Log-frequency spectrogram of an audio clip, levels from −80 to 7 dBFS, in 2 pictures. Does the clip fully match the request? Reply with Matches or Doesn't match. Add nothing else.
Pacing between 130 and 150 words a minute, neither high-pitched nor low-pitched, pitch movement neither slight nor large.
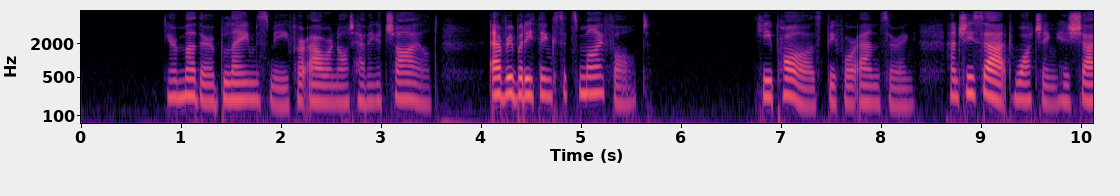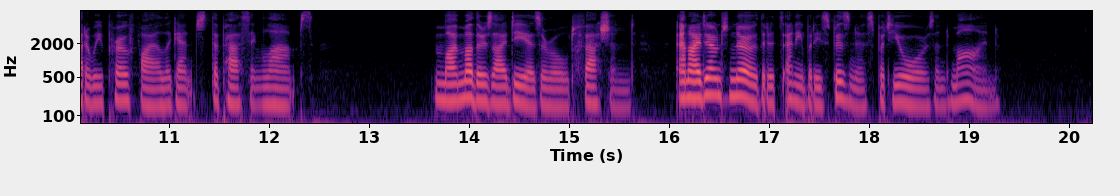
Matches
